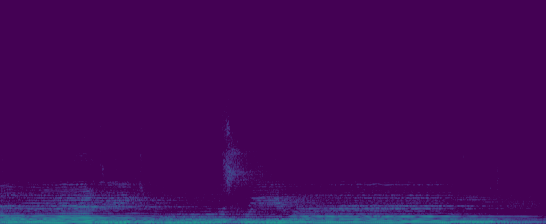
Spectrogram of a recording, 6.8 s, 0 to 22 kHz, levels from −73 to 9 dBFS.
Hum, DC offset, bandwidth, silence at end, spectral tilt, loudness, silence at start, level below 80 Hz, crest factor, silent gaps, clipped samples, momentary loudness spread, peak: none; under 0.1%; 10.5 kHz; 0 s; -7.5 dB/octave; -36 LUFS; 0 s; -74 dBFS; 14 dB; none; under 0.1%; 5 LU; -20 dBFS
